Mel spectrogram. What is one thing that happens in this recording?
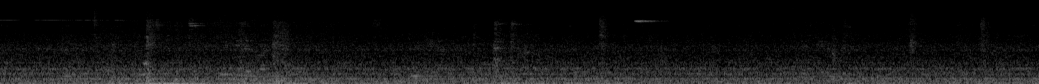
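A tram rumbles steadily along the rails, heard from inside the carriage.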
